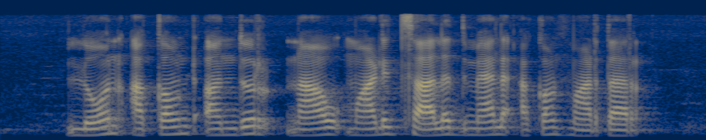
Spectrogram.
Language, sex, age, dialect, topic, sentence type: Kannada, male, 18-24, Northeastern, banking, statement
